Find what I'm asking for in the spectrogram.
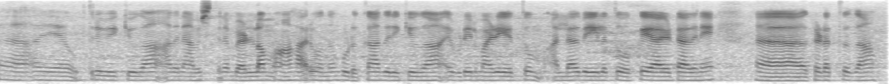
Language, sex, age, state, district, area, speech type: Malayalam, female, 30-45, Kerala, Kollam, rural, spontaneous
